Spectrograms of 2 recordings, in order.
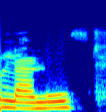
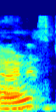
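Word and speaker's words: lernst: ডু লার্নেস্ট ডু ডয়েস, লার্নেস্ট না, ডু লার্নস্ট, লার্নস্ট।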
